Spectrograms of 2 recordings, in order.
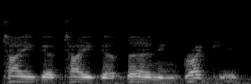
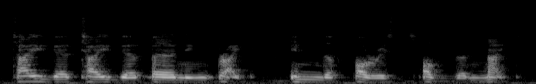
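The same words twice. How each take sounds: First: Tiger, tiger, burning brightly with a weak fading end; mock full trochee, slightly fatuous; full trochaic line. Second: Slow, Tiger, tiger hit on TI; slow strong-weak recital; trochaic catalectic. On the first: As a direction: let brightly trail off weakly. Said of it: "The full trochaic line". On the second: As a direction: end strong on night. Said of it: "drop the natural weak ending". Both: Shown as a demonstration.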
